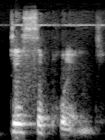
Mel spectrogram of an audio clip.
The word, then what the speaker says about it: disciplined: looking for so remember that you can say inappropriately which is disk applind so that it helps you to remember that c in there but really we don't say the c it's silent it's disciplined capitalized okay next i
